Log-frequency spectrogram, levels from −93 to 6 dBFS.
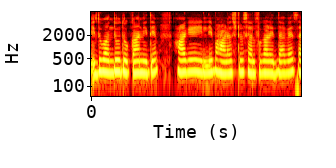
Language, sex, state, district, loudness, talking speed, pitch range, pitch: Kannada, female, Karnataka, Bidar, -15 LUFS, 155 wpm, 220-230 Hz, 225 Hz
